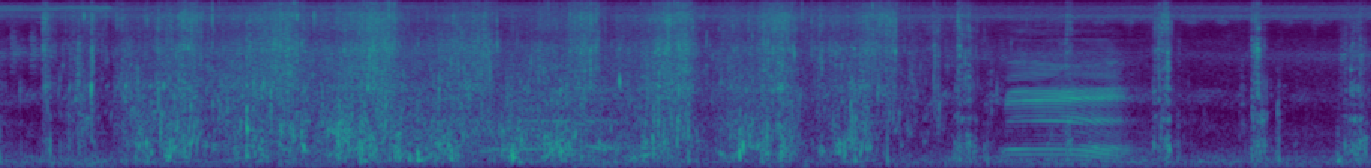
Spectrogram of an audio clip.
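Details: Cattle in a shed whose floor is still coated with mud left by a flood, even their feed muddy; one short, low, harmonic moo lasting about a second rises late amid steady scraping and wet shovelling noises and a high insect hiss.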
